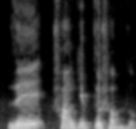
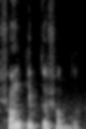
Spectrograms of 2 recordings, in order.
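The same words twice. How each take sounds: First: Slow dictation. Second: Said in the usual way. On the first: Shown as a demonstration. Teacher to students, introducing the term, slow dictation. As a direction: spell out যে সংক্ষিপ্ত শব্দ slowly, word by word. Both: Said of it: "কি শব্দ?".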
